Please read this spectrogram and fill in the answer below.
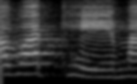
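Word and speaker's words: วัดเขมา: เรือ มา จน ถึง วัด เขมา หรือ วัด เขมา อ่าน ว่า วัด เขมา นะ คะ ก็ รู้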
